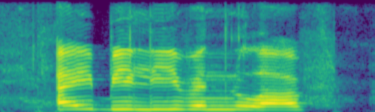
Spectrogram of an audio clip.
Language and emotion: Russian, neutral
